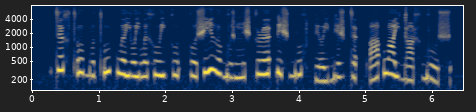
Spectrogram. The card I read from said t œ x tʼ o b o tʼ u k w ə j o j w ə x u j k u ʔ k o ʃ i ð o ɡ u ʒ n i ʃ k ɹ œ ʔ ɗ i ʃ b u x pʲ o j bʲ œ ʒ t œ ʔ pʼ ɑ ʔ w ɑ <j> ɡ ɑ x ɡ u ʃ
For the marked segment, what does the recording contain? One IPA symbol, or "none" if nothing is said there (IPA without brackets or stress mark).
j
